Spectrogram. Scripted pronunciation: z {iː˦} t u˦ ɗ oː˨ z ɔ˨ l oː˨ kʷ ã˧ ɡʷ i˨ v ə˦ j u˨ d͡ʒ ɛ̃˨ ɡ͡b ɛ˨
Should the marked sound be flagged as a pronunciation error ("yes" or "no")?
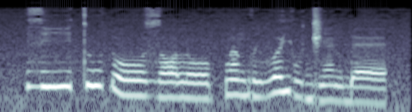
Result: no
